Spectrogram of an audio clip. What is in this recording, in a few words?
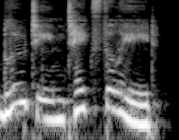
Voices Announcer Status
